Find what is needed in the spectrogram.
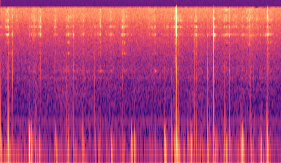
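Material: Porcelain.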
